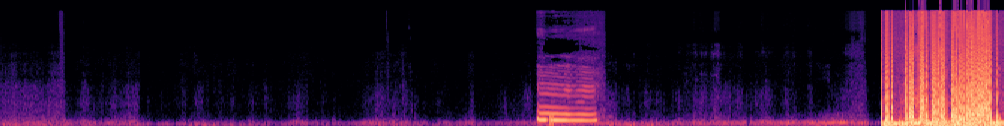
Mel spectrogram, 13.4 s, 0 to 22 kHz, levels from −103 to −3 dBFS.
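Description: From 11.74 s to the end, samples are built from the wrong bytes. Low-order bits become dominant, turning the speech into loud, harsh broadband noise.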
